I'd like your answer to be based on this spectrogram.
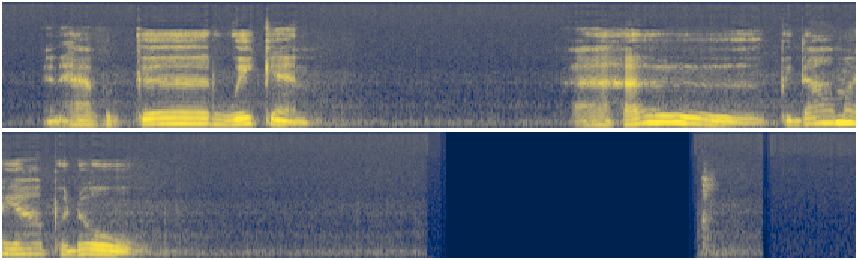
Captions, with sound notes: And have a good weekend. (SPEAKS NATIVE LANGUAGE)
